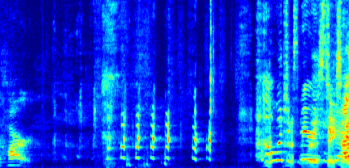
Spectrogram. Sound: laughing

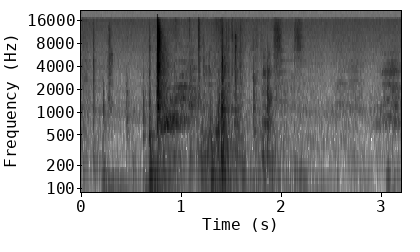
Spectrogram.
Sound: grunts

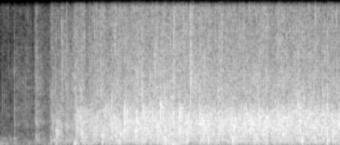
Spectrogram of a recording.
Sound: applause

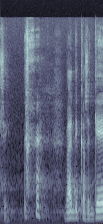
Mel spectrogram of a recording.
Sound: chuckle

